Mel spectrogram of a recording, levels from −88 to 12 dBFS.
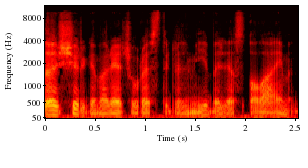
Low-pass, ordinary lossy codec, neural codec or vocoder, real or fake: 9.9 kHz; MP3, 48 kbps; autoencoder, 22.05 kHz, a latent of 192 numbers a frame, VITS, trained on many speakers; fake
